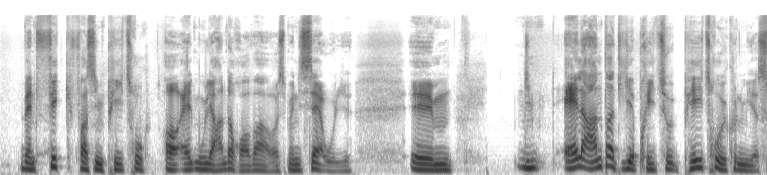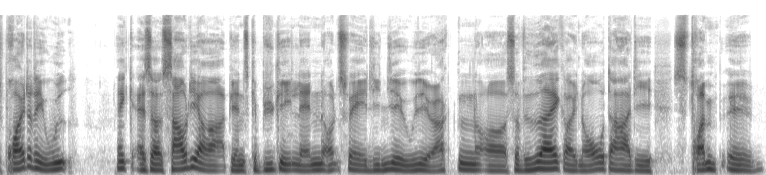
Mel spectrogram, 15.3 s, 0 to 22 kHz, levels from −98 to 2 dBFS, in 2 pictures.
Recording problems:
none

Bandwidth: 15 kHz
